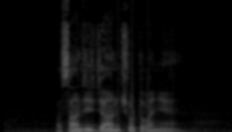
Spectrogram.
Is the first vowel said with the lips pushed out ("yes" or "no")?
no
